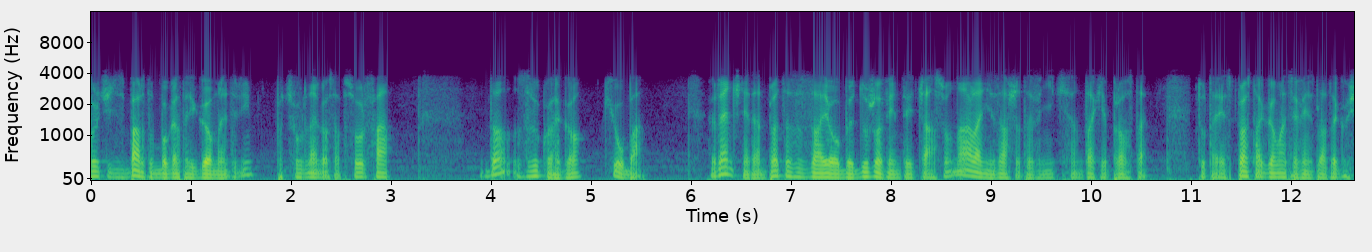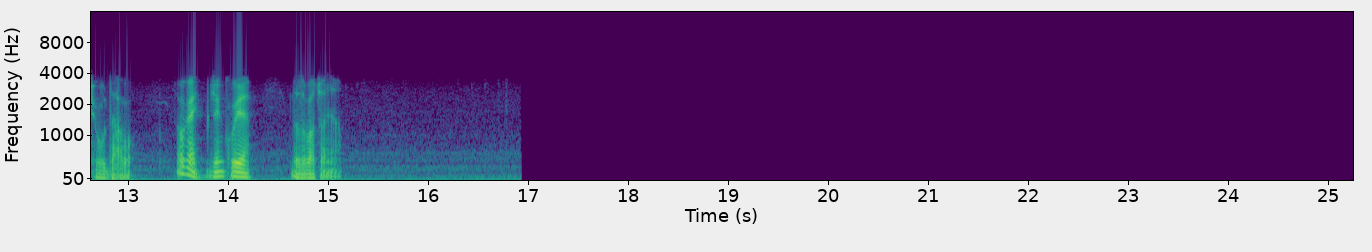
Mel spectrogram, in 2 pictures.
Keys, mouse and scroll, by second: 0.1 ctrl+z, 1.0 middle click, 1.3 middle click, 3.7 alt+j, 4.6-5.1 scroll down 2, 5.1 middle click, 5.1 scroll down 1, 5.3 middle click, 6.2 z, 6.5 middle click, 7.6 Tab, 9.4 ctrl+4, 10.7 click, 12.2 Tab, 12.2 click, 15.8 shift+middle click, 16.8 middle click.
